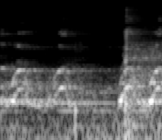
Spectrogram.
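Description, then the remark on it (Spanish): A dog whimpers in a series of thin, wavering whines, rising and falling in pitch about four times, with a short scuffling noise partway through and no talking. “Hola, perrito.”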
